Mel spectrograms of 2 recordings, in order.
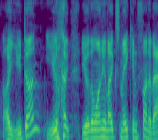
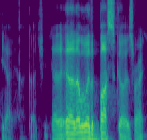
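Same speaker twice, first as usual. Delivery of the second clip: sarcastic; 6 semitones lower than usual. Acted. Mocking fake familiarity.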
